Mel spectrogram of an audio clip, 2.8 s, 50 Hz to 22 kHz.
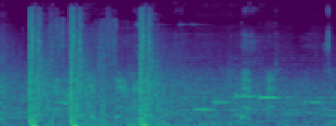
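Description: Three heavy gunshots ring out in quick succession in Fallout 4, each with a sharp, booming crack, followed by quieter game effects and chimes as the firing stops.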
